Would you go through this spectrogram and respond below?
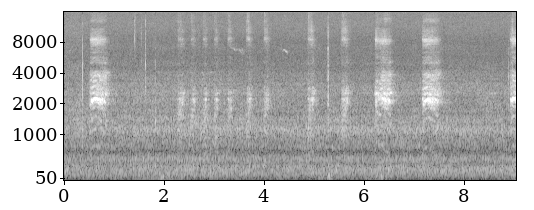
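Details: A squirrel gives harsh, nasal, quacking warning calls at irregular intervals in Cambridge, UK, on 27 September 2019 at about 3:16 pm.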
